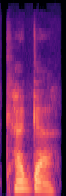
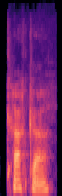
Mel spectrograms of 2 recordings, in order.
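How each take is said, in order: First: The middle consonant is a g sound. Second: The middle consonant is a k sound. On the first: The speaker calls it right. "but it's caga" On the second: The speaker calls it wrong. "We're saying it like caca"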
